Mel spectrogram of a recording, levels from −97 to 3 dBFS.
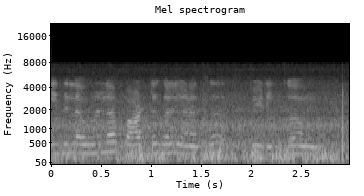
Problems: constant background noise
